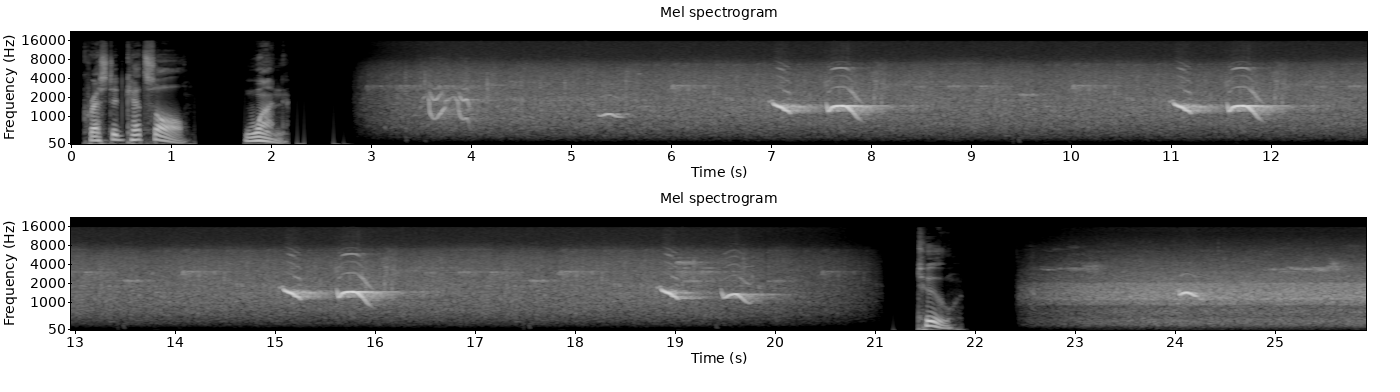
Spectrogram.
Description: Crested Quetzal, Birds of Ecuador; S. America

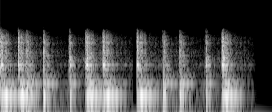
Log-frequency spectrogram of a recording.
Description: Framed Beat, Electronica, Solo Beats

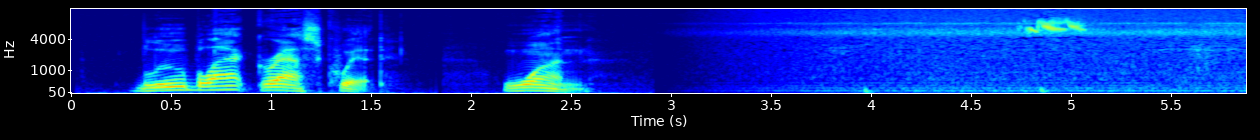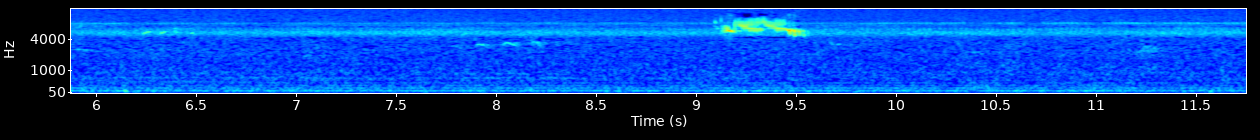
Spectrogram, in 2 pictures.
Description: Blue-black Grassquit; S. America; Eastern Lowlands

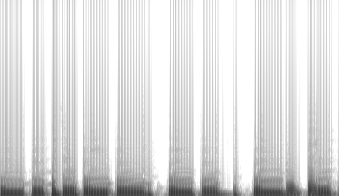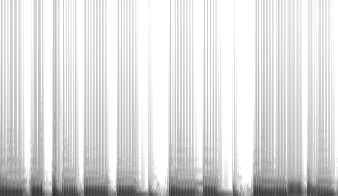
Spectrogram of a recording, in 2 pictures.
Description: Bass Hip-Hop

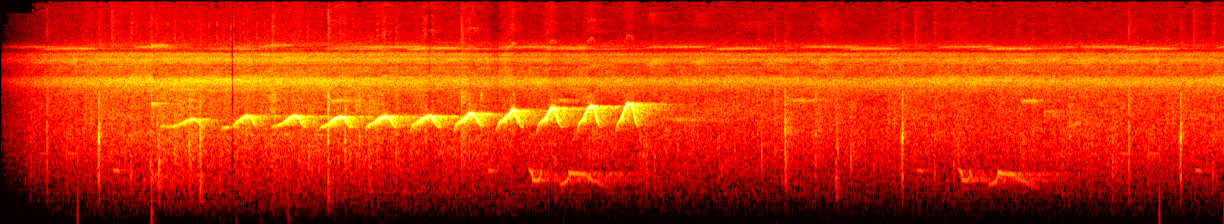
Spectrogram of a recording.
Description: Myrmornis torquata, song; S. America; Eastern Lowlands

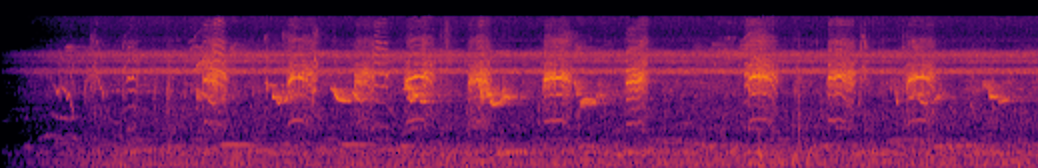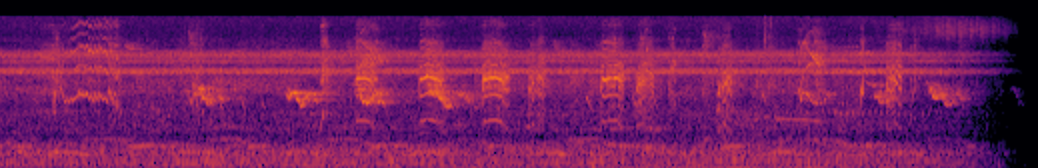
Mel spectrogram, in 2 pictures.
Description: Forpus xanthopterygius, begging calls; S. America; Eastern Lowlands

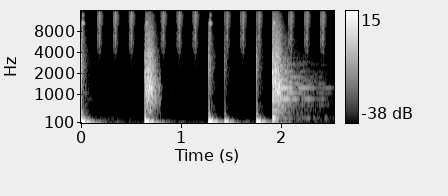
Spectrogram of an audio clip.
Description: funked 94

